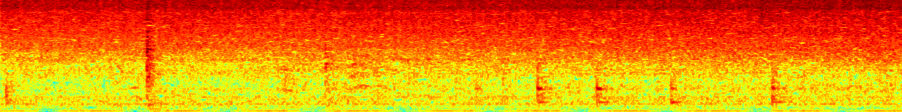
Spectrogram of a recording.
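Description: Chopped capsicum being scraped off a steel plate with a wooden spatula into a pan of vegetables sautéing in butter: a steady sizzle with a few light taps of the spatula on the plate.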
